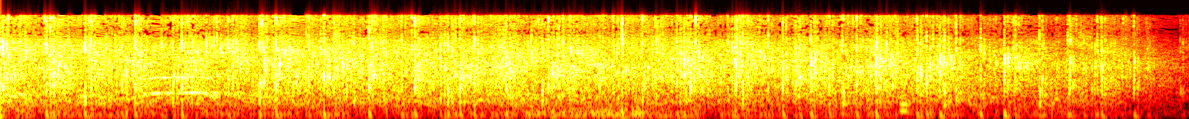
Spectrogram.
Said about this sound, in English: Man, y'all need to give the Lord a hand clap on that one.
